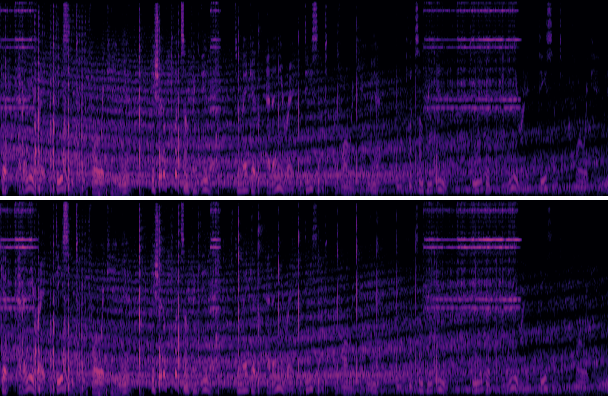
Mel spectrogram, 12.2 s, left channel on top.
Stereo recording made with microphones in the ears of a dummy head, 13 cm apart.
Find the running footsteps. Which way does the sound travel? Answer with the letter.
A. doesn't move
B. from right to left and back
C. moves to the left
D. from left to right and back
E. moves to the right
E.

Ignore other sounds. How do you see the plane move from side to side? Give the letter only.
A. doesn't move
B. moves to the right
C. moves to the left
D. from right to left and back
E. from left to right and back
B.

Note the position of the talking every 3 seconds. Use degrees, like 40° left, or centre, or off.
20° right, 50° left, 70° left, 80° left.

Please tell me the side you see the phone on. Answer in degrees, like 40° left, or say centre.
10° right.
